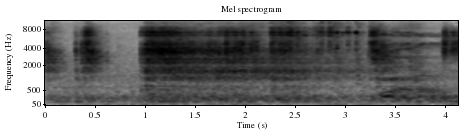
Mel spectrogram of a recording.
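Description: An explosion bursts from a tablet game.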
